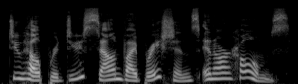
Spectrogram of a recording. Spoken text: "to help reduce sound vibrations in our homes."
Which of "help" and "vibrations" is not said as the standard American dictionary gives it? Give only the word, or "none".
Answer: none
